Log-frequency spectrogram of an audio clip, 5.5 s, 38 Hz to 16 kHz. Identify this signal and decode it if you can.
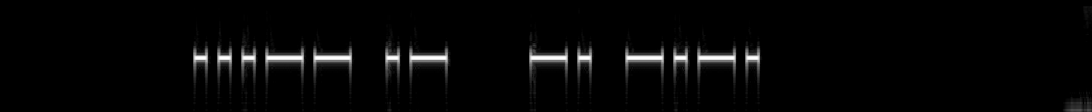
Morse code, heard as a keyed tone, about 20 wpm, 700 Hz. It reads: 3A NC
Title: Field Day Exchanges - 20wpm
